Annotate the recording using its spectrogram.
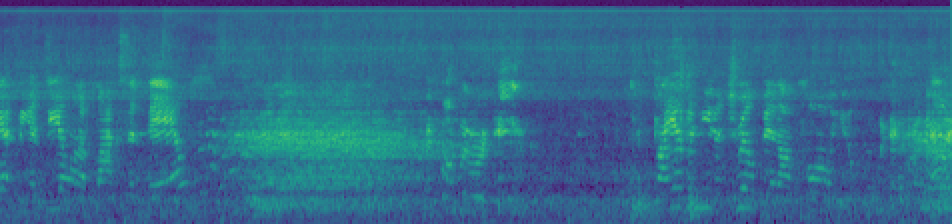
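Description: A woman speaks calmly through a television speaker.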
